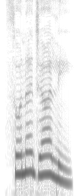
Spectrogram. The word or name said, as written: ಸೊನಜಾಲಿ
